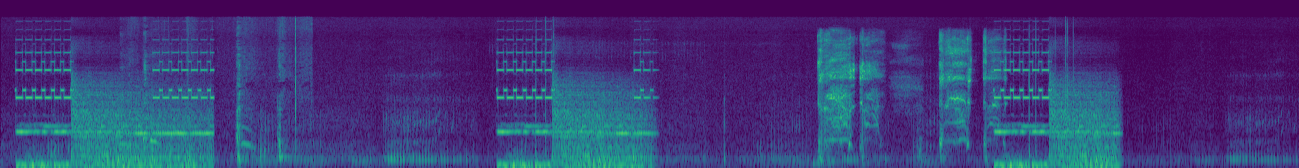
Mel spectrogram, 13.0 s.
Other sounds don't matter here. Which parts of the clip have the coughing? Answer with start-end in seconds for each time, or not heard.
1.1-3.1, 8.1-10.1.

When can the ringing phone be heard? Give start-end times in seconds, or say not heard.
0.1-2.1, 5.0-6.6, 9.9-11.2.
